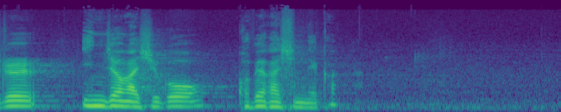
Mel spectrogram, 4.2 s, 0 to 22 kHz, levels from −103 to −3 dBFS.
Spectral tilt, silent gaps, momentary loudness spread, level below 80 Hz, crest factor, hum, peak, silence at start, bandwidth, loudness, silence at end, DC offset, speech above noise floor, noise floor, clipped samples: -5.5 dB/octave; none; 15 LU; -72 dBFS; 22 dB; none; -12 dBFS; 0 s; 16.5 kHz; -31 LUFS; 1.65 s; under 0.1%; 33 dB; -62 dBFS; under 0.1%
